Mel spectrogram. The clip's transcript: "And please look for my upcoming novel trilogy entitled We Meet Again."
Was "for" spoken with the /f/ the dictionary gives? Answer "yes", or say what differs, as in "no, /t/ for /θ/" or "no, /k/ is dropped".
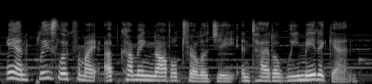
yes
